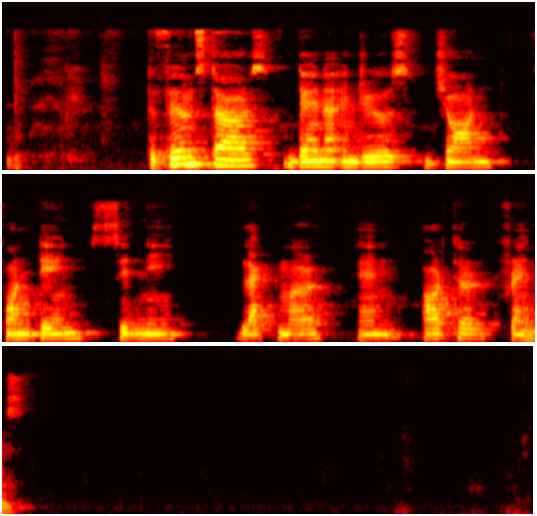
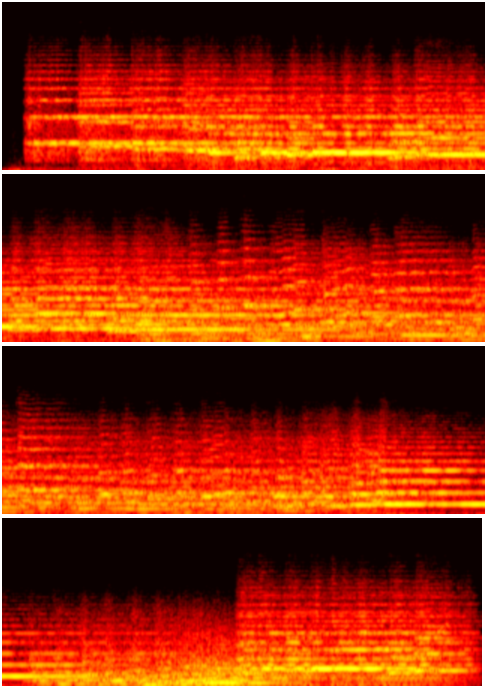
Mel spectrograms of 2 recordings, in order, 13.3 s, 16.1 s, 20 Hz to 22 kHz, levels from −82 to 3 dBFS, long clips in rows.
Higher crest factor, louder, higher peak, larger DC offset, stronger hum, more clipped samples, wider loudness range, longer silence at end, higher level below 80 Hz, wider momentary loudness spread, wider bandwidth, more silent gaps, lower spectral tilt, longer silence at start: first, 20 dB vs 8 dB; first, -19 LUFS vs -22 LUFS; first, 0 dBFS vs -12 dBFS; neither; neither; neither; first, 12 LU vs 6 LU; first, 4.25 s vs 0 s; second, -58 dBFS vs -40 dBFS; first, 16 LU vs 7 LU; first, 11.5 kHz vs 8.4 kHz; neither; second, -5.5 dB/octave vs -8 dB/octave; about the same, 0.05 s vs 0.05 s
